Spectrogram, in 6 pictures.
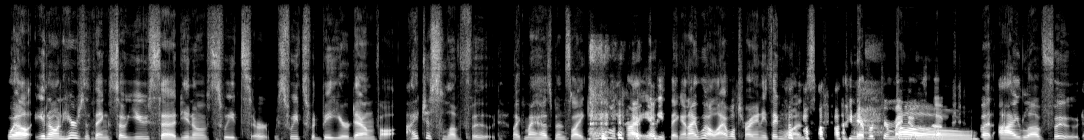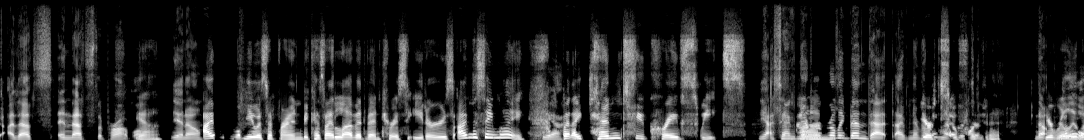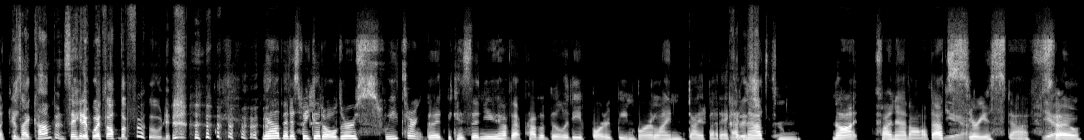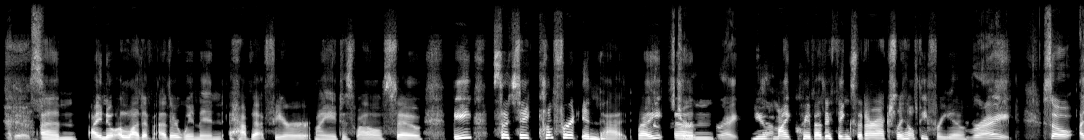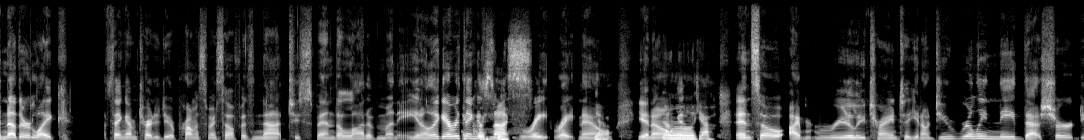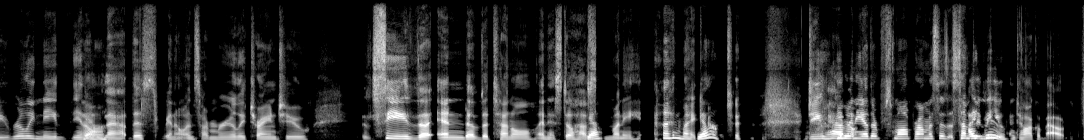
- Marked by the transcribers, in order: laugh; laugh; drawn out: "Oh"; laughing while speaking: "I never"; laughing while speaking: "with all the food"; laugh; stressed: "really"; laughing while speaking: "on"; chuckle
- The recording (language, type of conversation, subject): English, unstructured, What's the best way to keep small promises to oneself?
